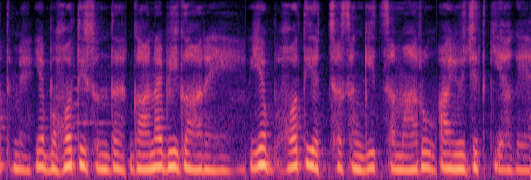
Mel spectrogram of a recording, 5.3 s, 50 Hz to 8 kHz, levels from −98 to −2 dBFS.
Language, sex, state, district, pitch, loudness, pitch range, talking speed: Hindi, female, Uttar Pradesh, Varanasi, 190 Hz, -27 LUFS, 180-205 Hz, 235 wpm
